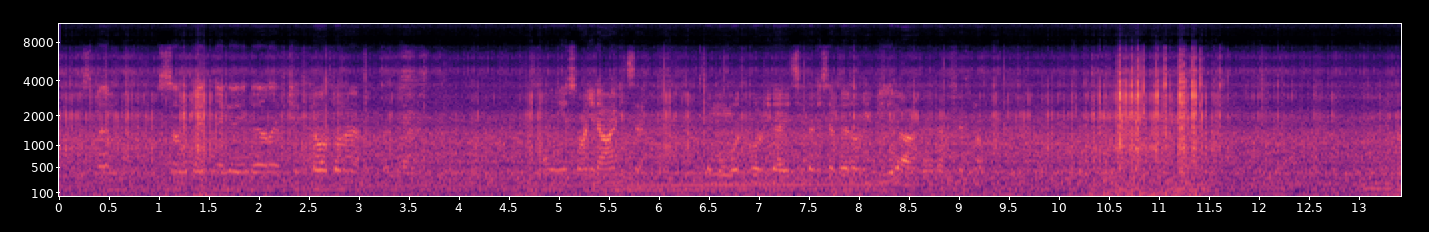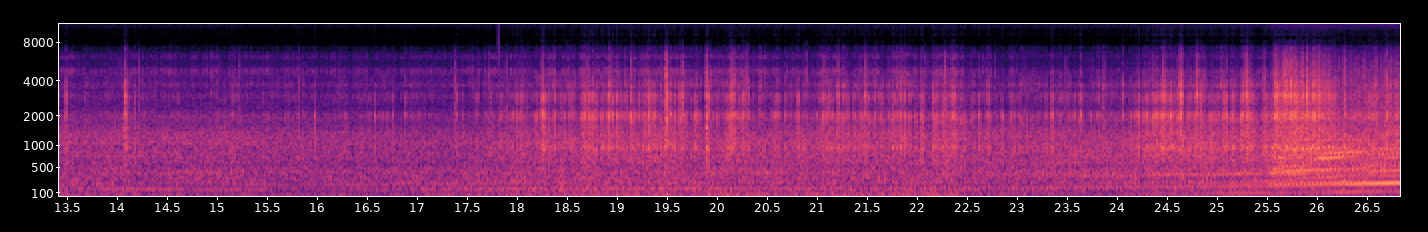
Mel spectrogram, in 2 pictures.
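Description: Tyres roll over an asphalt road.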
